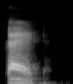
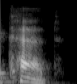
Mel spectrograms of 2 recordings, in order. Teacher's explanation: एक ही क को हम क भी बोल रहे हैं और कभी कभी इसे ख भी बोल रहे हैं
